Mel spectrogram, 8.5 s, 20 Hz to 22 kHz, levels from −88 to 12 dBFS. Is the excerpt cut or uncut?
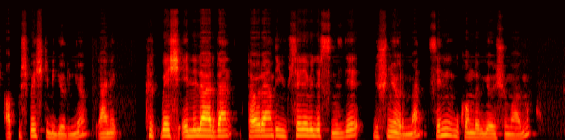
cut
